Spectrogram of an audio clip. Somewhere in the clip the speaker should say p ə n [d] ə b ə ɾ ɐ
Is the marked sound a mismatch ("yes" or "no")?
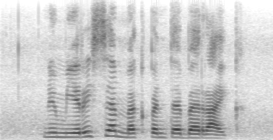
yes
